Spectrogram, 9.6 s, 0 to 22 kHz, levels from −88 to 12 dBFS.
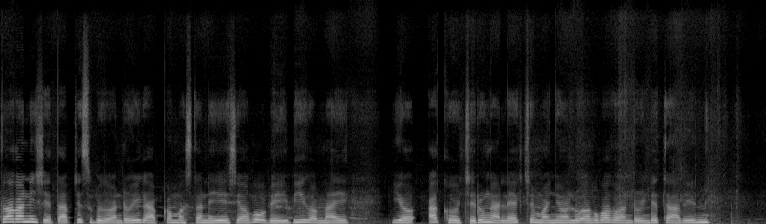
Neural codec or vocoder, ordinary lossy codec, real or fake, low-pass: codec, 44.1 kHz, 7.8 kbps, DAC; none; fake; none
